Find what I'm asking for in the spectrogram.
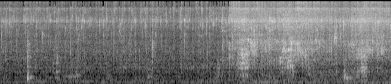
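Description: Plantains and potatoes fry in hot oil for a rohu fish curry, giving a steady hiss with a few scattered clinks early on, then a louder, denser sizzle that continues to the end.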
